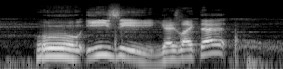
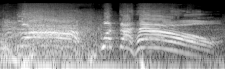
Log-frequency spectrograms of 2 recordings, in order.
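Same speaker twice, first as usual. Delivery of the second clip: scared scream; 13 semitones higher, 11 dB louder, much slower than usual. Real, not acted. Jump scare in horror game.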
